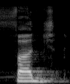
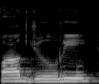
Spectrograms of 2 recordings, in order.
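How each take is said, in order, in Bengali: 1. শব্দটি 'র' ধ্বনি দিয়ে শেষ হয়। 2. শব্দটি একটি হ্রস্ব 'ই' স্বরধ্বনি দিয়ে শেষ হয়। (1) "এখানে যদি আমরা থেমে যাই, অক্ফ করি" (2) "রজের রি"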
